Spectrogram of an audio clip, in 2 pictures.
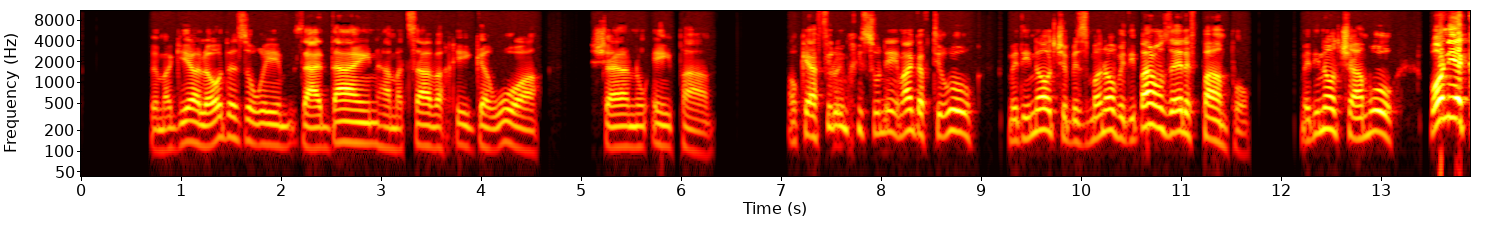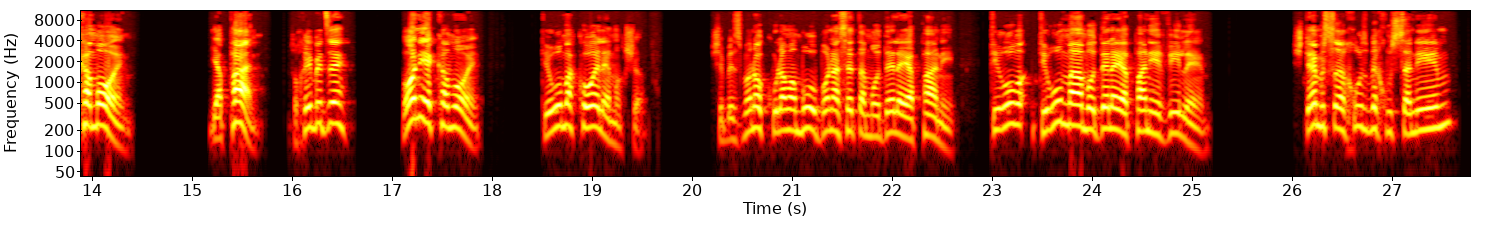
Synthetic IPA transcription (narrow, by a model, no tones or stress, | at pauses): vemaɡialeo̞d̪ezoʁimzeadainɦamat͡savhaχiɡaʁua | ʃeajalanuʔe̞jpaːm | ʔo̞kejafiluimχisunimaɡavt̪iʁu | me̞d̪ino̞tʃe̞bezmano̞ved̪ibaʁnuzeele̞fpaːmpo̞̰ | me̞d̪ino̞tʃe̞amʁu | bo̞nijekamo̞em | japan | z̥o̞χimetze̞ | b̥o̞nijekamo̞em | tiʁumako̞ʁe̞lae̞maχʃa̰v | ʃe̞be̞zmano̞kulamamʁubo̞naːse̞tamo̞de̞lajapanḭ | tiut̪iʁumaːmo̞de̞lajapanjevilehe̞̰m | ʃte̞mesʁeaχuzme̞χusanim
